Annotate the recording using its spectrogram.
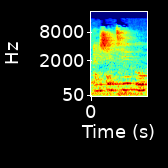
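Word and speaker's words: Aishatu: Oh, there's Aisha too. Oh. Maybe there's an Aisha 1 hiding under the table. But the issue is that the correct pronunciation of my full first name is actually Aishat.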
